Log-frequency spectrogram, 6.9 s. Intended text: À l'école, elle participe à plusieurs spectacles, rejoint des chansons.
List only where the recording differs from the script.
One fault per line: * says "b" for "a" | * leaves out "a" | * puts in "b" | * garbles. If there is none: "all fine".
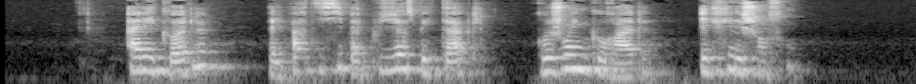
* puts in "une chorale écrit"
